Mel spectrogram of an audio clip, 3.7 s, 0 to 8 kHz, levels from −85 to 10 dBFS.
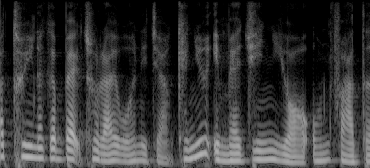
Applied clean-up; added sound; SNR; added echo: none; none; none; none.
